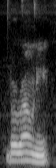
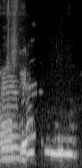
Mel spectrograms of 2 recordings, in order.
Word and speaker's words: Baroni: All right, so this bracelet is a Baroni Baroni, I believe I'm saying it right. It's all Baroni?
